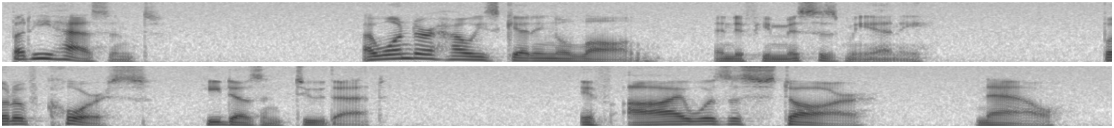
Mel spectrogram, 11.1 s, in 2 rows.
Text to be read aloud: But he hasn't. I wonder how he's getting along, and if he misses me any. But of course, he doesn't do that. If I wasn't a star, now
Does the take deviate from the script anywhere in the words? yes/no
yes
